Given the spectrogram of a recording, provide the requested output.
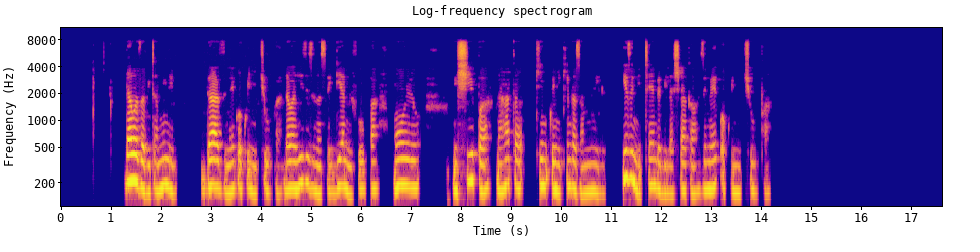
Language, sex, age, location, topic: Swahili, female, 18-24, Kisumu, health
